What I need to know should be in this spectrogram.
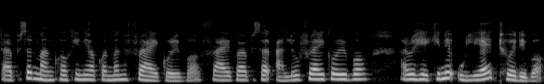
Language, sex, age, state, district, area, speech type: Assamese, female, 30-45, Assam, Charaideo, urban, spontaneous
